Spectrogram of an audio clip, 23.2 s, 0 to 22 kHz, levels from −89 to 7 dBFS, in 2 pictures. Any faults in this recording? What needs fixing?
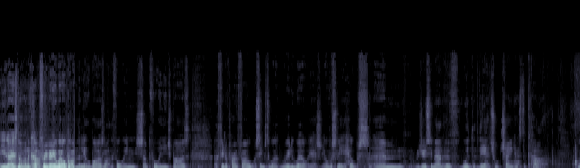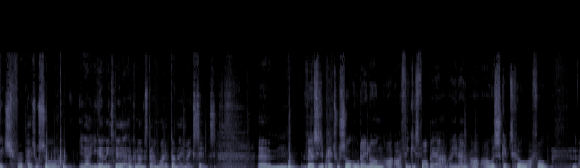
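From 1.49 s to the end, the sound drops by about 24 dB when summed to mono. The likely cause is one channel inverted, so content common to both channels cancels. The waveform envelope shrinks abruptly there, and a spectrogram shows energy fading across the band. Checking channel polarity with a correlation meter before export would prevent this.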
